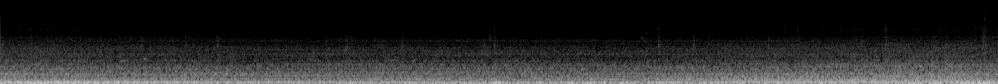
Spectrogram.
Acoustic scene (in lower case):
bus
